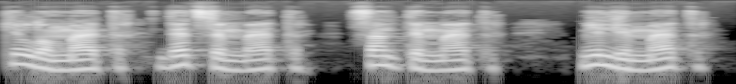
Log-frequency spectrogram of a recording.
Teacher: якщо частинка метр означає одиницю вимірювання то наголос пада на е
